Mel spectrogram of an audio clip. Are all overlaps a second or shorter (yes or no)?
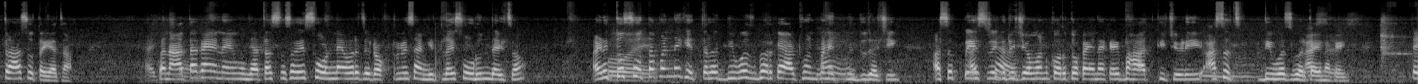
yes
